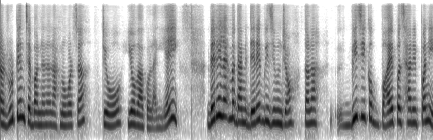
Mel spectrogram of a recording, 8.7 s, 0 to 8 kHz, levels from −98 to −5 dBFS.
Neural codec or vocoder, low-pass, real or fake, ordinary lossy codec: codec, 16 kHz, 0.3 kbps, FocalCodec; 7.2 kHz; fake; none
